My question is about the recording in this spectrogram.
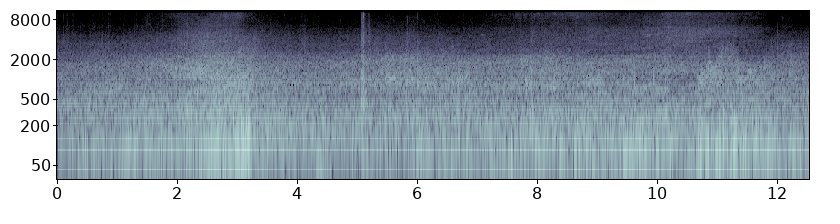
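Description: City road traffic: cars passing close by on the street, one swelling past about three seconds in and another near the end, over a steady traffic hum.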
